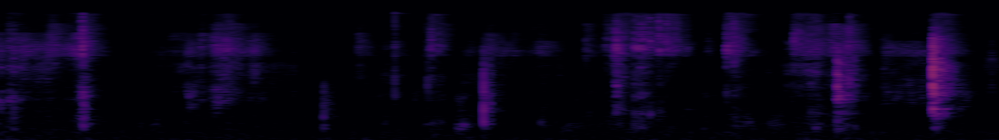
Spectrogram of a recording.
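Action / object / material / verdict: scrape / paper book pages / paper / none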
